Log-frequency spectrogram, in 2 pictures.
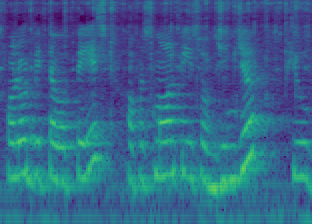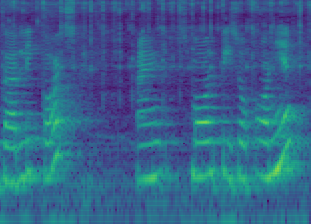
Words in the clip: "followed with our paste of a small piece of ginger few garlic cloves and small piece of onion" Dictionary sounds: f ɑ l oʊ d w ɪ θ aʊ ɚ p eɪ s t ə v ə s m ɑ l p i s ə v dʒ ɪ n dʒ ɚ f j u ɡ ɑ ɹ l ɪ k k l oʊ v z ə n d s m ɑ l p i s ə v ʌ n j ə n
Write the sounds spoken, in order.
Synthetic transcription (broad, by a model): f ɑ l oʊ d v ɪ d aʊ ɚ p eɪ s t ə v ə s m ɑ l p i s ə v dʒ ɪ n dʒ ɚ f j u ɡ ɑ ɹ l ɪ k k oʊ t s ə n d s m ɑ l p i s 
